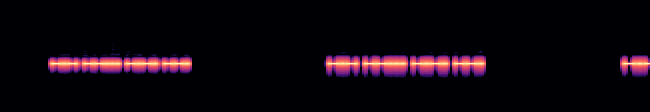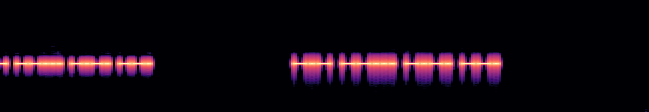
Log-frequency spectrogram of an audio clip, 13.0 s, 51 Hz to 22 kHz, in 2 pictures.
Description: Morse code, heard as a keyed tone, about 41 wpm, 700 Hz. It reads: K7CG K7CG K7CG K7CG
